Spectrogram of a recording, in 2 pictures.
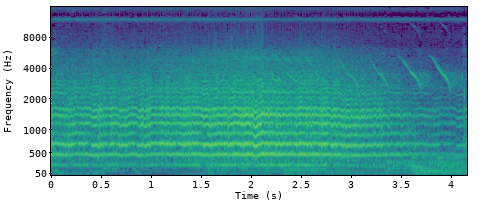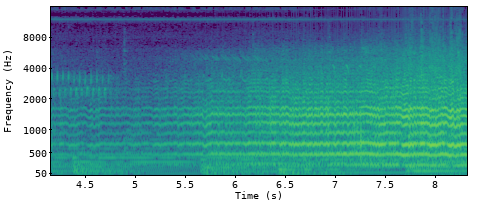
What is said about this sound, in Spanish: Ya está aquí, la mosca de la tele, la mosca de la radio. Ay, que se quite la mosca, hombre.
